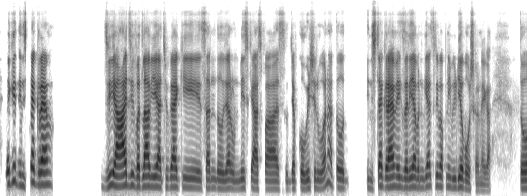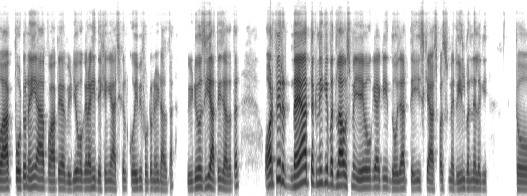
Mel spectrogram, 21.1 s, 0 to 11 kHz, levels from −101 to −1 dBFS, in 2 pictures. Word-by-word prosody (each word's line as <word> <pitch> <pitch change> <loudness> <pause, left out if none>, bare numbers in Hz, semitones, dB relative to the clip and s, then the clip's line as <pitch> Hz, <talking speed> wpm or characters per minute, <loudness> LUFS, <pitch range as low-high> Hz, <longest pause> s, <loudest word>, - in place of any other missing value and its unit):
लेकिन 235 +1 -1
इंस्टाग्राम 200 +2 +3 1.1
जी, 185 +5 -2
आज 175 +1 +7
बदलाव 170 +1 +4
ये 165 0 0
आ - - +5
चुका 155 +1 -2
है 160 - +4
कि 150 -2 -5
सन 145 0 -6
2019 140 0 -5
के - - -7
आसपास 130 0 -3
जब 135 - -4
कोविड 135 +2 -5
शुरू 145 -2 -8
हुआ 135 - -4
ना, 240 -1 -7
तो 150 -4 -5 0.5
इंस्टाग्राम 160 +3 +3
एक 165 -1 -3
ज़रिया 155 +2 +1
बन 150 -1 -8
गया 175 +2 -1
सिर्फ़ 180 0 -7
अपनी 165 0 -7
वीडियो 150 +1 -1
पोस्ट 130 -4 -7
करने 105 -1 -11
का। - - -8 0.6
तो 135 0 -1
आप 140 +1 +5
फोटो 145 +4 0
नहीं, 155 +1 -1
आप 145 -1 +1
वहाँ 125 -1 +1
पे 135 -1 -1
वीडियो 130 +3 -5
वगैरह 140 0 0
ही 155 - -4
देखेंगे 135 0 -7
आजकल, 145 +2 -7
कोई 135 0 -3
भी 150 - -9
फोटो 130 -1 -10
नहीं 130 +1 -7
डालता। 115 -2 -8 0.3
वीडियोस 150 +5 -3
ही 165 +2 +1
आती 150 - -8
हैं 150 - -7
ज़्यादातर, 125 +8 -4 0.5
और - - +7
फिर 285 -4 +3 0.2
नया 215 +8 +11
तकनीकी 220 +2 0
बदलाव 185 0 +6
उसमें 175 0 -6
ये 140 +1 +1
हो 150 0 -1
गया 155 0 -1
कि 150 +1 -7
2023 135 0 -5
के - - 0
आसपास 125 +2 -3
उसमें 130 -2 -9
रील 135 +3 -5
बनने 135 0 -5
लगी, 125 -1 -9 0.6
तो 125 - -5
150 Hz, 200 wpm, -23 LUFS, 135-170 Hz, 1.1 s, नया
